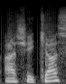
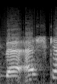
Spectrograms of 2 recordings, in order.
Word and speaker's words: Ashka: D'accord, et on va rappeler quand même l'écriture d'HK, c'est pas la lettre H et K, c'est HK, donc il y a une signification particulière ou pas? Ça s'écrit A-S-H-K-A, on va évacuer tout de suite les questions bateau.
